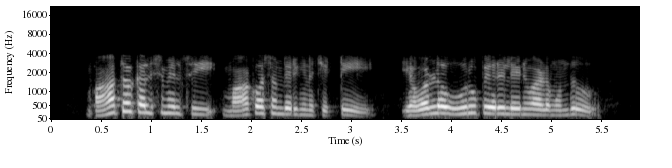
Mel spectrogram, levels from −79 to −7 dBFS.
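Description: The whole recording passed through the iLBC codec, a narrowband VoIP coder that handles each frame independently. The band is held to roughly 300 Hz to 3.6 kHz, so the speech loses its airy top and sounds boxed in. The coding damage is plainly audible as a rough, slightly synthetic edge on the voice, which fits iLBC's 30 ms, 13.33 kbps mode.

At 0.38 to 0.46 s, about 60 ms of speech went missing, which fits two lost 30 ms iLBC frames. The decoder covers the hole by repeating the last pitch cycle with added noise, so that stretch turns into a held, faintly buzzy vowel. Shorter single-frame losses of about 30 ms follow at 1.89 to 1.92 s and 5.22 to 5.25 s, each a brief smeared sustain. Since iLBC frames stand alone, the voice snaps back cleanly right after every gap.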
